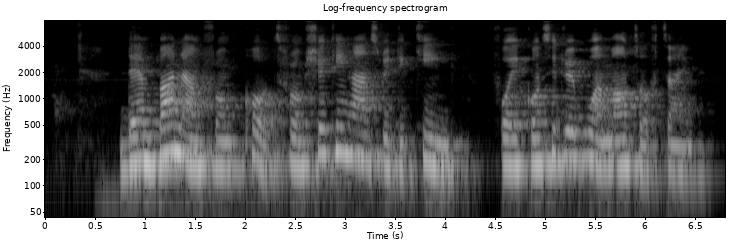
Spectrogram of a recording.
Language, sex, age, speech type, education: Nigerian Pidgin, female, 30-45, spontaneous, tertiary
